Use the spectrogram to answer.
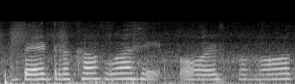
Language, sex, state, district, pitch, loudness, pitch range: Hindi, female, Madhya Pradesh, Dhar, 245 Hz, -15 LUFS, 235-255 Hz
